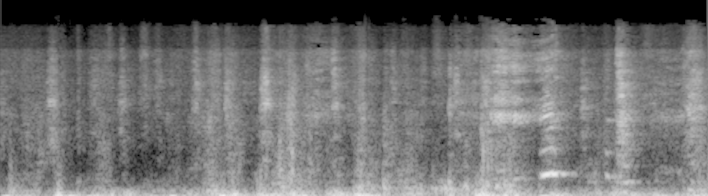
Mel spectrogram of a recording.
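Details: A playful pet dog panting while playing with its owner: harsh, breathy bursts come in quick succession over a low rumble, with a few brighter squeaky noises near the end.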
